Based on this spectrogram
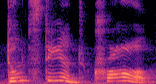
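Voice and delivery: high, urgent command; high-pitched urgent order. A narrator's reading. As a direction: stop her quickly. Urgent instruction near dinosaur.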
